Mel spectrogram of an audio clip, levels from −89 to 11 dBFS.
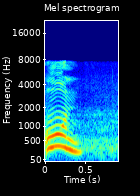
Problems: constant background noise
